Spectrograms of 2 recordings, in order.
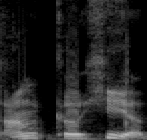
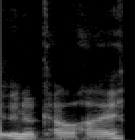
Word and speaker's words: Unukalhai: It's pronounced Ankalhia, but nobody can pronounce that, and English has like bastardized it into Unukalhai.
